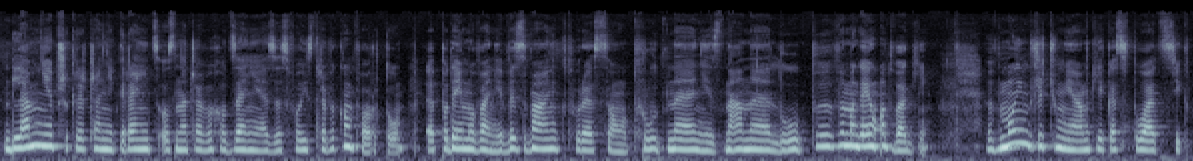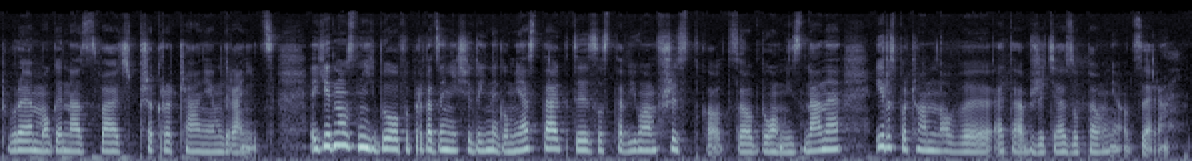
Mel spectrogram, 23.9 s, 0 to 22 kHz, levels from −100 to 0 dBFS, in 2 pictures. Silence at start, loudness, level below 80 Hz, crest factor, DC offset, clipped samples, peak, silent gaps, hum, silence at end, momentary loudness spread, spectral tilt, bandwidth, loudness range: 0.05 s; -31 LUFS; -62 dBFS; 18 dB; under 0.1%; under 0.1%; -14 dBFS; none; none; 0.05 s; 12 LU; -5.5 dB/octave; 17 kHz; 7 LU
